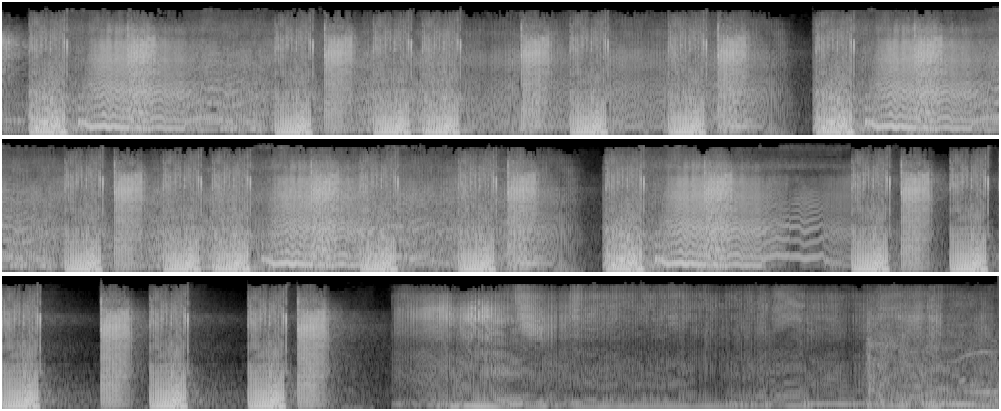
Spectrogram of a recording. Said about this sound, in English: He drinks beer. Sits around all day, farts.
